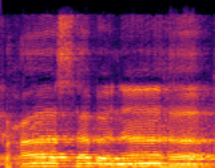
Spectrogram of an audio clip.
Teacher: ہا الف مدہ ہے، 2 حرکات لمبا کریں گے، با ساکن پہ قلقلہ ہے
